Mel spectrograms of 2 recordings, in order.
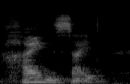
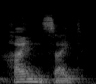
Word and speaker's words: hindsight: go back to hindsight h i n d s i g h t hindsight uh the pronunciation right we don't really articulate at least I don't um the D hindsight hindsight we kind of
